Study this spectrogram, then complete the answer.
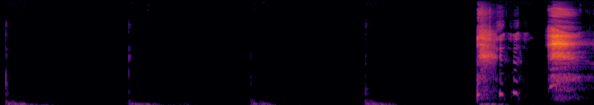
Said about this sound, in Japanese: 大きなあくび？眠くなっちゃったのかしら。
